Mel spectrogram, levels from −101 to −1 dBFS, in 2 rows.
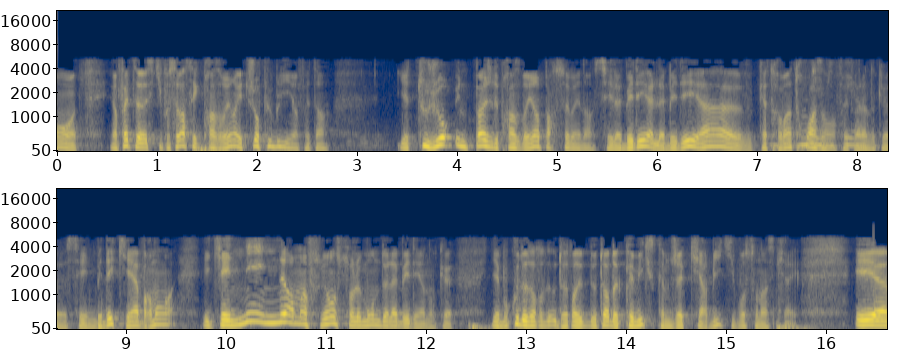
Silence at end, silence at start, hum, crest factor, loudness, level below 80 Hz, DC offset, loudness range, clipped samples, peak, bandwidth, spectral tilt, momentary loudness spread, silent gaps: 0 s; 0 s; none; 20 dB; -20 LUFS; -44 dBFS; under 0.1%; 4 LU; under 0.1%; 0 dBFS; 5.4 kHz; -11 dB/octave; 14 LU; none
